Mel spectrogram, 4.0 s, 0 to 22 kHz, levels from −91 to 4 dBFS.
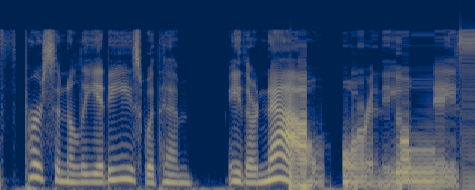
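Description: Speech, where from 2.41 s to the end the playback path is likely starved of new audio and keeps filling the gaps by looping its most recent short buffer, about 10.7 ms long, while the real signal is dropped for roughly 70% of that stretch. The result is robotic sound from repeated short buffers: the repetition imposes a fixed buzz near 93.8 Hz, so the speech turns rigid and metallic, tracking the original syllables only loosely.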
